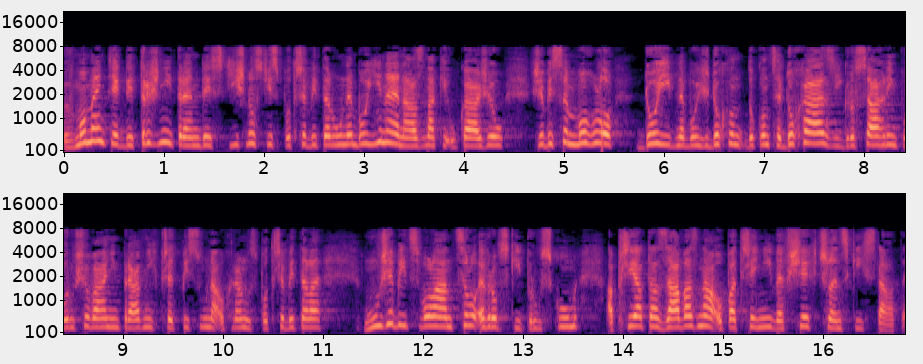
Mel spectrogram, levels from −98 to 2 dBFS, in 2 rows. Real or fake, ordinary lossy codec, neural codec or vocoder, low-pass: real; none; none; none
